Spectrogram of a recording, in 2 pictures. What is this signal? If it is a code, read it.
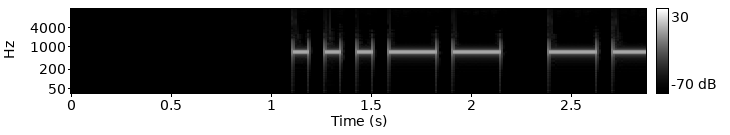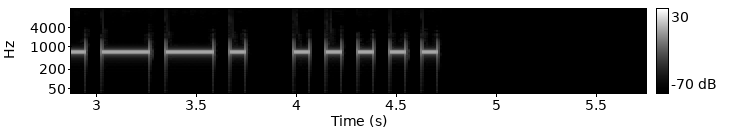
Morse code, heard as a keyed tone, about 15 wpm, 700 Hz. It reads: 395
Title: Numbers - 3-Digit 15wpm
